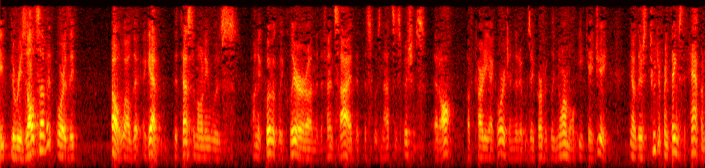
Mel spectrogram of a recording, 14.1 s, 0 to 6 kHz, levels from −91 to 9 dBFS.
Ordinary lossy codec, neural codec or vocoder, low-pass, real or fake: MP3, 48 kbps; none; 5.4 kHz; real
